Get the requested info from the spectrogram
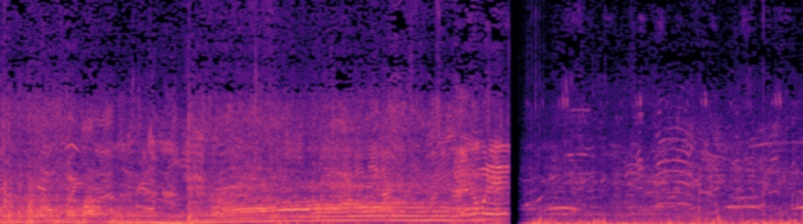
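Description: Maruti Gypsy's engine revving hard under load in the dirt: its pitch sags, then climbs steadily for a couple of seconds and holds high as the off-roader accelerates away, until the sound cuts off abruptly about five seconds in. After that come shouting onlookers over a low rumble.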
